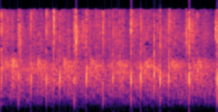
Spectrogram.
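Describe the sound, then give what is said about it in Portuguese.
A big round of applause given in solidarity for a woman, with dense, continuous clapping and sharp individual claps that stand out at an even, fairly loud level. “Uma grande salva de palmas.”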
